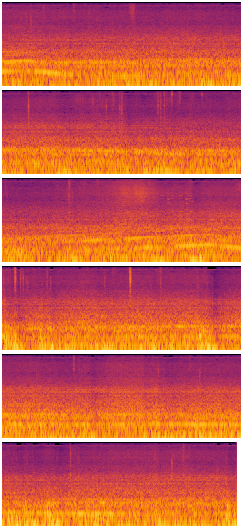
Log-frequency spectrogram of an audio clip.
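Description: Vehicle engine and road noise heard from inside the cab while driving. The engine note rises and falls with acceleration and gear changes, clearest near the start and about halfway through.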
